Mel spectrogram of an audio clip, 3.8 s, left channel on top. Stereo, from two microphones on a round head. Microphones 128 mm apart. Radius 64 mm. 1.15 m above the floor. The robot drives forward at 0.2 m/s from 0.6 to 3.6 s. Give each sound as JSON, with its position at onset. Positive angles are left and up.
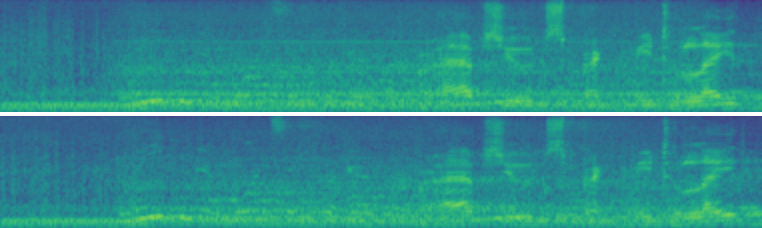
{"t": 0.6, "sound": "a woman speaking", "side_deg": -20, "distance_m": 3.0}
{"t": 2.1, "sound": "a man speaking", "side_deg": 75, "distance_m": 1.4}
